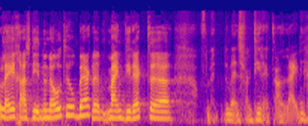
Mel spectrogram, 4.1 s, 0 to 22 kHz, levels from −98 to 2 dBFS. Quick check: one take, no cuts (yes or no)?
no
